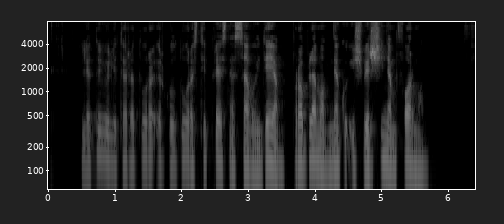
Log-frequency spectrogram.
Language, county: Lithuanian, Klaipėda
